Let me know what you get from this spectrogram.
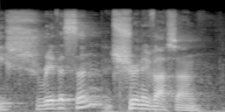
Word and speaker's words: Srinivasan: Srinivasan.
